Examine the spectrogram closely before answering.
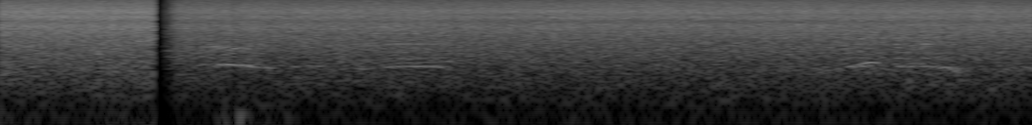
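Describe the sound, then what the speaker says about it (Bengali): Steady broadband rush of Bamni Falls in Purulia, water pouring down from above into a pool where people bathe, continuous and fairly loud, with faint voices in the background. "দেখুন ওই ওপরটা থেকে জল পড়ছে।"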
